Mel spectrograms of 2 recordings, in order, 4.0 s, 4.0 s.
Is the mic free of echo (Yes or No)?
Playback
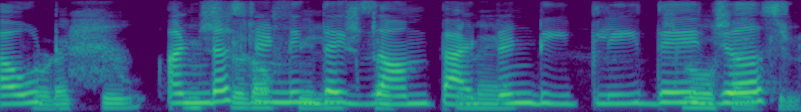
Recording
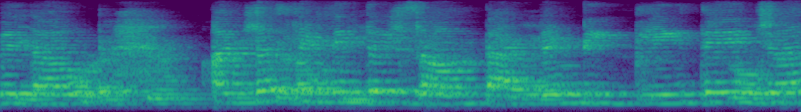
No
